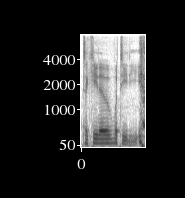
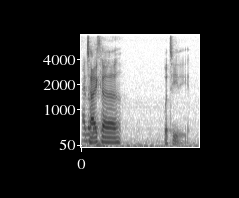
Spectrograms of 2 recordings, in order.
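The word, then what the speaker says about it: Taika Waititi: What we do in the shadows for uh Taquito Watiti. I I know I said his name wrong, but I'm just looking. Ta. Is that it? Yes. Taika Watiti.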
